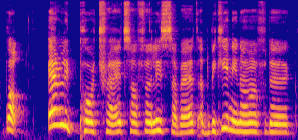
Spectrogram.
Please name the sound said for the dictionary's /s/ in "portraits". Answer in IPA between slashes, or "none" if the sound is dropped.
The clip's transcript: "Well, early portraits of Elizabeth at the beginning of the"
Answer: /s/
